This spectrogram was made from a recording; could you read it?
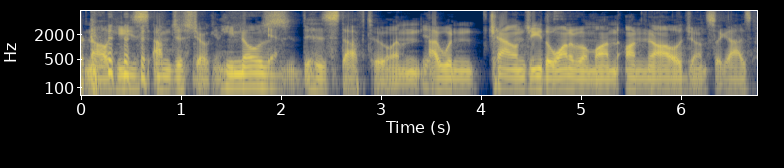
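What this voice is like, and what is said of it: Strong accent, adds and drops R's. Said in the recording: “I got the worst accent ever. I add R's when they shouldn't be in places. I take them out of words.”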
